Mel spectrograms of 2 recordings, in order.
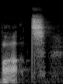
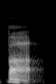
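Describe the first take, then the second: First: The word ends in a clear T. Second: The word ends in a glottal stop. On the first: "and not but" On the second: "my friends used that glottal stop. So they would say but"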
